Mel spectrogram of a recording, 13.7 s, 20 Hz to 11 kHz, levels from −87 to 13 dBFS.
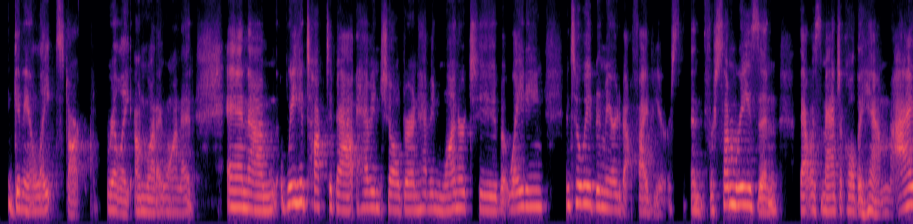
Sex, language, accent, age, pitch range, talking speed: female, English, American, 50-69, 160-205 Hz, 175 wpm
